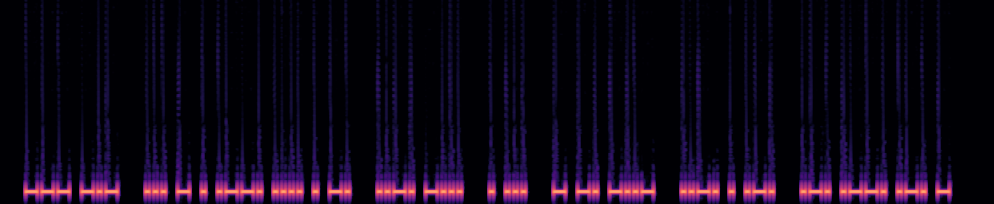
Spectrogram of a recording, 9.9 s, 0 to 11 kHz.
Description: Morse code, heard as a keyed tone, about 30 wpm, 700 Hz. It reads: OK STEPHEN FB ES TNX FER RPRT
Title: Practice QSO - Exchange 2 - Info - 30wpm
